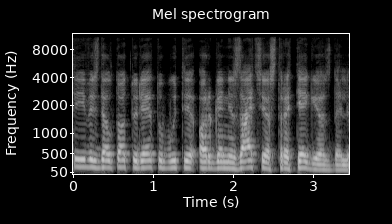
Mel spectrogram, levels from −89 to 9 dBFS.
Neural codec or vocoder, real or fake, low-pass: none; real; 10.8 kHz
